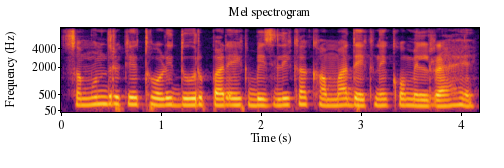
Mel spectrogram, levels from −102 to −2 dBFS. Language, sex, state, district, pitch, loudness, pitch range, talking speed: Hindi, female, Gujarat, Valsad, 190 Hz, -17 LUFS, 180-195 Hz, 200 wpm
